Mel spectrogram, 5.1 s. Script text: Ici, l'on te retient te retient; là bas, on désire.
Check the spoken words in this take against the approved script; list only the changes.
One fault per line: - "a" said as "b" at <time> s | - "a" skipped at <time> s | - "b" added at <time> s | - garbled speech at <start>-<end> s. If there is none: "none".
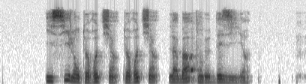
none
